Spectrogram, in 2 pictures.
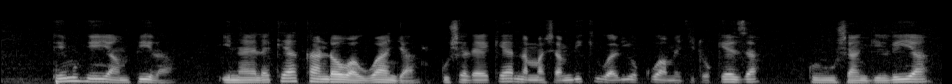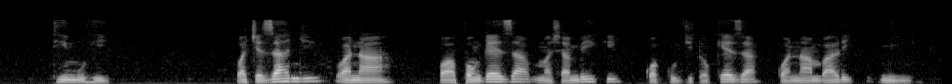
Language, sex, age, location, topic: Swahili, male, 18-24, Nakuru, government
